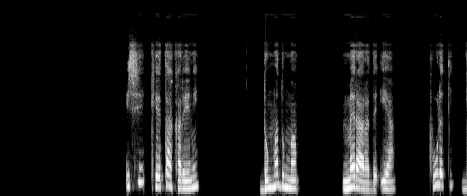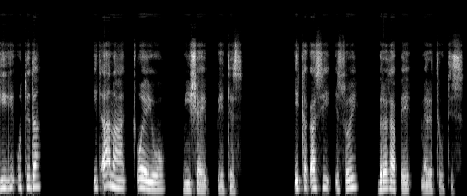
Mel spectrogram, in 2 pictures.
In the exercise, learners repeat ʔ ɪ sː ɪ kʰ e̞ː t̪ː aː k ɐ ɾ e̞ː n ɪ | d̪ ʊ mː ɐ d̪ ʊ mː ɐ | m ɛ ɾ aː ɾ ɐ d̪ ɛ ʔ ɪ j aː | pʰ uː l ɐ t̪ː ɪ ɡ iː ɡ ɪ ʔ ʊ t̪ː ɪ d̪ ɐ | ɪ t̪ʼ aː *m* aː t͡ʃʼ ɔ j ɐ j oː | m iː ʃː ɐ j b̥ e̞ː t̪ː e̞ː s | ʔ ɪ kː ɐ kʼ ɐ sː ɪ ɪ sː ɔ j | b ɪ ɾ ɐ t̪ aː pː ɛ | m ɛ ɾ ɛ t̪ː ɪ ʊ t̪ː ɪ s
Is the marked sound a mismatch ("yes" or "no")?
yes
